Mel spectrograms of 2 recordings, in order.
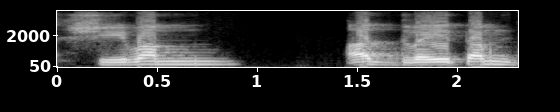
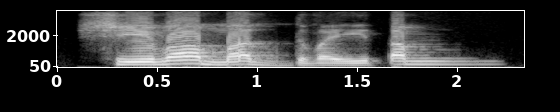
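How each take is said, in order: First: The two words are said apart, unlinked. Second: The m runs straight into the next word. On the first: This helps in understanding the text. The speaker calls it wrong. "right now we are pronouncing it as Shivam Advaitam just because we want to understand the" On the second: This is the regular way to read it. The speaker calls it right. "we can just say Shiva Madvaitam"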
